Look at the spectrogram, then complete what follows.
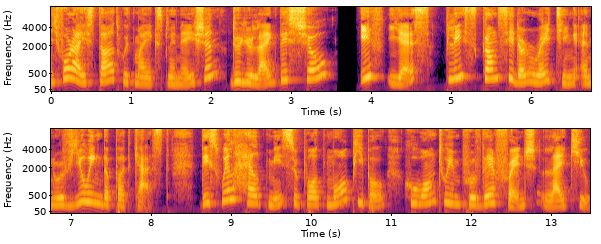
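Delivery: English spoken with a French accent. Asking listeners to rate and review the podcast: accented english. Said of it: "mon magnifique accent anglais".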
